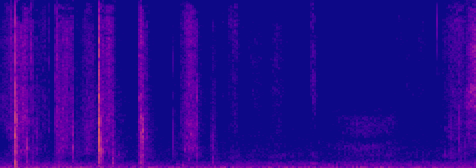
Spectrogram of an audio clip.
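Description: A new deck of large Tao oracle cards being shuffled, with quiet papery riffles and flicks in short bursts, soft and close.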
